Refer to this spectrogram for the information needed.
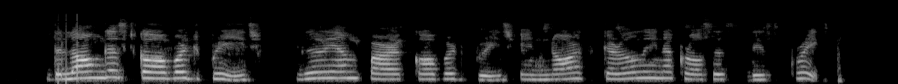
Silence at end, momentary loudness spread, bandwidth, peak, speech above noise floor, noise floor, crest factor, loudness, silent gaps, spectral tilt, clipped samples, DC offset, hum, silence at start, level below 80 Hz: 0.55 s; 13 LU; 10.5 kHz; -4 dBFS; 60 dB; -82 dBFS; 20 dB; -23 LUFS; none; -5 dB/octave; under 0.1%; under 0.1%; none; 0.45 s; -64 dBFS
